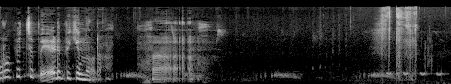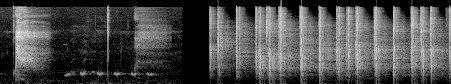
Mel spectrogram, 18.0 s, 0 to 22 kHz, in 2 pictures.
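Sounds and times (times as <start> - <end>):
pigeon cooing: 2.1 - 4.5, 5.1 - 12.3
breathy burst of voice: 11.7 - 12.5.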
